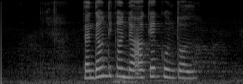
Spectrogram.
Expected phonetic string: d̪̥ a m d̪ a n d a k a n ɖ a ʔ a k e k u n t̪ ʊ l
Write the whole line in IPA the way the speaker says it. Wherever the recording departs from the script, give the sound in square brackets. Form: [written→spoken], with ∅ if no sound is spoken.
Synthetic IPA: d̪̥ a [m→n] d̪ a [n→ŋ] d [a→i] k a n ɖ a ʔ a k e k u n t̪ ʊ l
